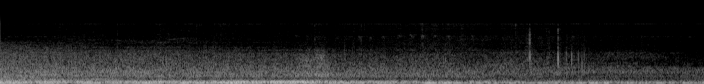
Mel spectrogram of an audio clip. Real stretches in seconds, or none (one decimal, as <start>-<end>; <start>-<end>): 0.0-7.0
